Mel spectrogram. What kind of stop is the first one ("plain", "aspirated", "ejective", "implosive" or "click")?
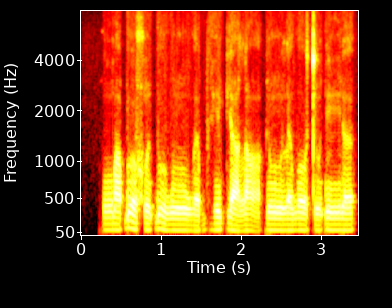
implosive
